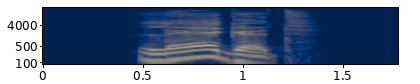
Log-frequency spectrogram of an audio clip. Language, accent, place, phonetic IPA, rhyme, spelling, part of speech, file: German, Germany, Berlin, [ˈlɛːɡət], -ɛːɡət, läget, verb, De-läget.ogg
- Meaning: second-person plural subjunctive II of liegen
